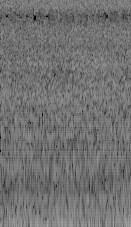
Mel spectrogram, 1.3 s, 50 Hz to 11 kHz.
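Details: 2017 Toyota Tacoma 3.5 V6 after a no-start (cranked but would not start, no codes) traced to the crankshaft sensor and a bad connection, repaired: steady even idle hum, no misses, stumbles or knocks; runs smoothly.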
